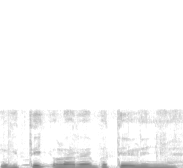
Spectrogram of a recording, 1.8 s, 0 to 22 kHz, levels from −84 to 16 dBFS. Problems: background sounds at intervals, low volume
